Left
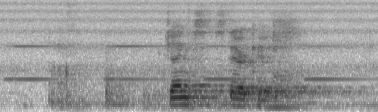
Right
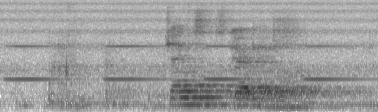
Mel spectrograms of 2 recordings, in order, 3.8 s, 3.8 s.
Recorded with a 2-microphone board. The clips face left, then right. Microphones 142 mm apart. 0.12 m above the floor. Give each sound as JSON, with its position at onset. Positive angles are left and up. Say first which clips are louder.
{"t": 0.5, "sound": "footsteps", "louder": "left 4 dB", "side_deg": 25, "distance_m": 1.7}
